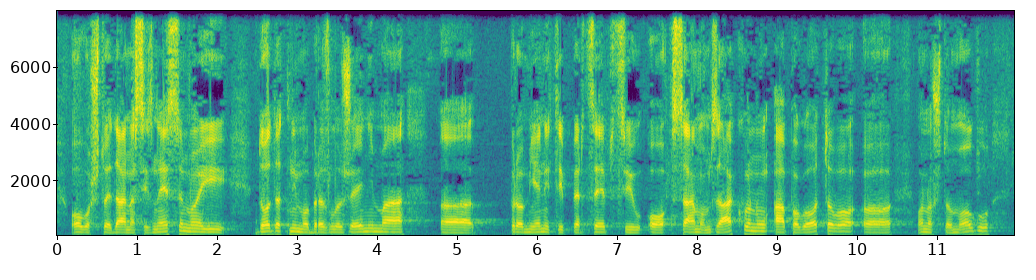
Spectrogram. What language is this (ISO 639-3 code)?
hrv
